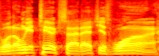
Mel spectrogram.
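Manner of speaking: low-pitched imitation of a Southern trainer; deep Southern trainer giving instructions; Southern accent. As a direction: play the coach with a Southern accent. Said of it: "he has this wonderful Southern accent".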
